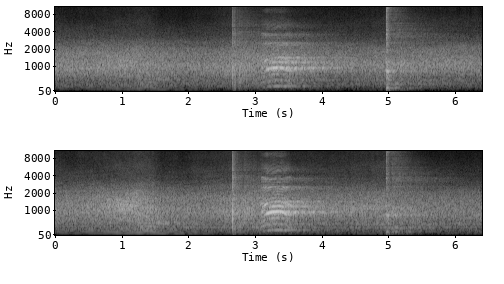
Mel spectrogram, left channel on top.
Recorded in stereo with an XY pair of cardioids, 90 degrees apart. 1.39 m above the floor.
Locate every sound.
2.7 s a scream: 50° right, 3 m
5.0 s a thud: 55° left, 3 m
